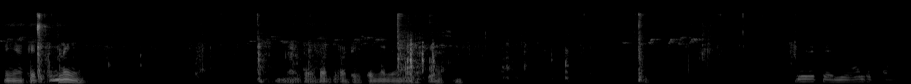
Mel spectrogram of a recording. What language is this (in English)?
Indonesian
